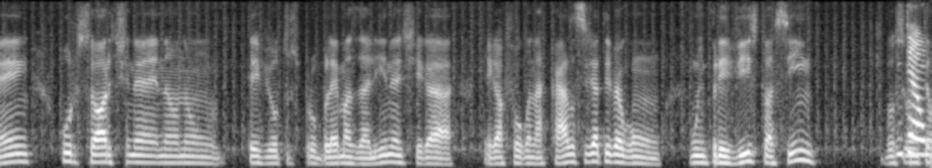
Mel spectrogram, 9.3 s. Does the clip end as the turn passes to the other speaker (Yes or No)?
Yes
